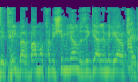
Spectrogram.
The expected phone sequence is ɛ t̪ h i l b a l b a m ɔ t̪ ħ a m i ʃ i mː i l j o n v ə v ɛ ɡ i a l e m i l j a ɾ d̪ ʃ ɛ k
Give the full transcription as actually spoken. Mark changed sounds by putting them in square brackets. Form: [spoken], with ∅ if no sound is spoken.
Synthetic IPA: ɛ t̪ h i l b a [ɾ] b a m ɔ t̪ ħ a m i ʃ i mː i l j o n v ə [z] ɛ ɡ i a l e m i l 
